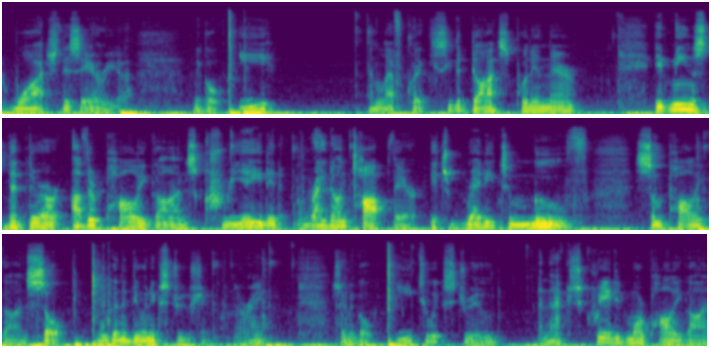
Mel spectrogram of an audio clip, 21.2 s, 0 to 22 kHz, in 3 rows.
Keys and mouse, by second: 2.3 e, 7.3-12.4 middle drag, 13.8 middle click, 15.1 ctrl+z, 18.0 e.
